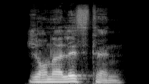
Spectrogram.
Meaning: journalist (female)
- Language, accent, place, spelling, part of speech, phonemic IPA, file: German, Germany, Berlin, Journalistin, noun, /ˌʒʊʁnaˈlɪstɪn/, De-Journalistin.ogg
